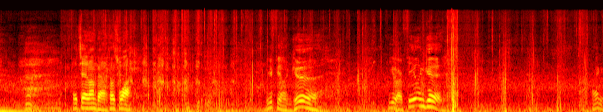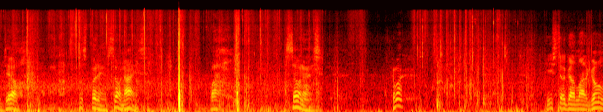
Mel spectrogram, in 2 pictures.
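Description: A dog's paws patter on soft forest ground.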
